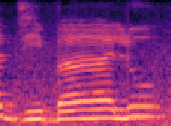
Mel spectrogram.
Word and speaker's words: جبال: لیں۔ پھر اسی طرح جبالو، لام کو لمبا نہیں کریں گے لیکن یہاں پہ با کو لمبا کریں گے کیونکہ با کے بعد الف ہے، یہاں پہ الف مدہ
